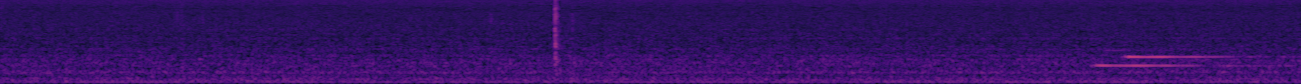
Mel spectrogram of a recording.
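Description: Low, steady diesel idle with a faintly uneven beat underneath and a quiet background; rough idle, cause not pinned down.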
